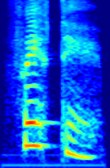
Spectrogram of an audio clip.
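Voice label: "fifty", English; eng suuji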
